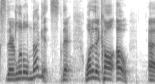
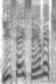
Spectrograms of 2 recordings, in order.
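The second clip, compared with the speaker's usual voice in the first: high, drawn-out disbelieving question; incredulous; 11 semitones higher, slower than usual. Real, not acted. Co-host questioning his friend's word, incredulous. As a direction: challenge it in high-pitched disbelief. Co-host challenges the odd pronunciation.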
